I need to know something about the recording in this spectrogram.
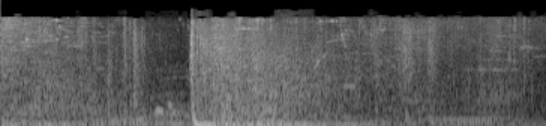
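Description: Glass-like pieces shatter and tinkle.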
